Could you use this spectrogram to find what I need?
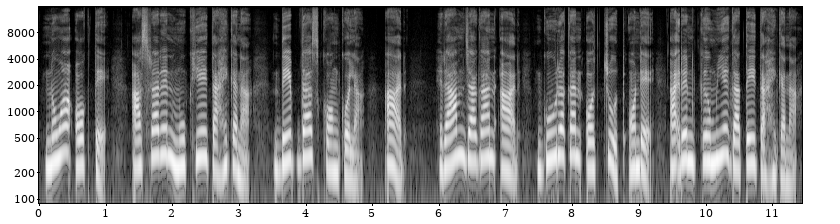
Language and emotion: Santali, neutral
